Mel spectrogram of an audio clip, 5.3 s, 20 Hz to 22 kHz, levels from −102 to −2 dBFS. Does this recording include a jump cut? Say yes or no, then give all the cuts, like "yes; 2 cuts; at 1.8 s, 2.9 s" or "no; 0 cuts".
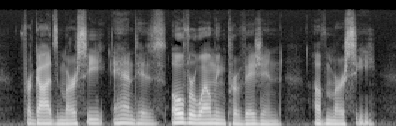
yes; 1 cut; at 2.1 s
